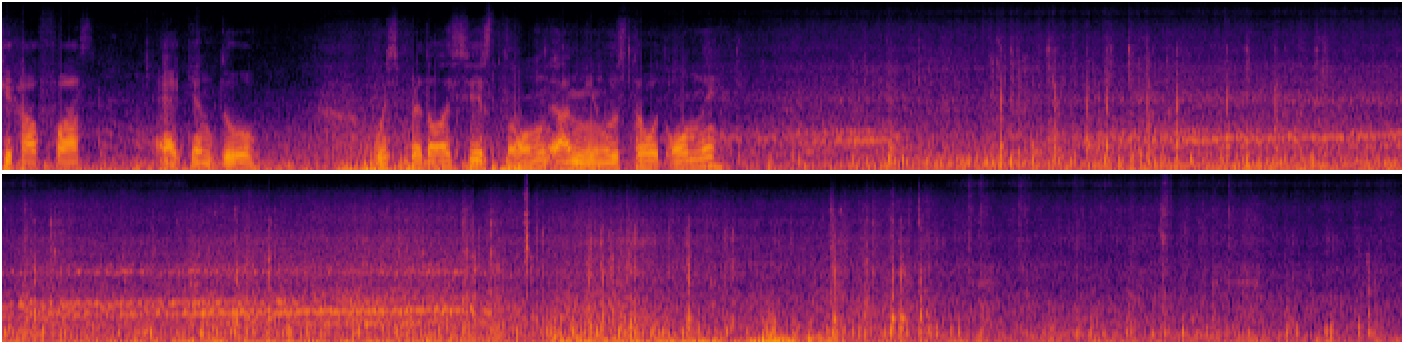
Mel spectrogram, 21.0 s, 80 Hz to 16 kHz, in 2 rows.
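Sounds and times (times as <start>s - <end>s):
wind rumble: 0.0s - 21.0s
bike rattling over rough grass: 3.5s - 21.0s
electric motor whining: 5.0s - 15.4s.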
